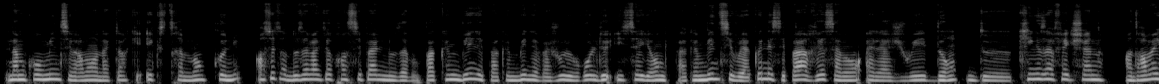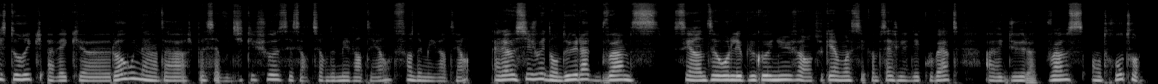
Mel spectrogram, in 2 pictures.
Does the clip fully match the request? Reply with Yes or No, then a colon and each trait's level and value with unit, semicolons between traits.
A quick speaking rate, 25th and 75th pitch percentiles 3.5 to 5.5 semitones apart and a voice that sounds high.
No: fast, 265 wpm; average, 2.8 semitones; high, 200 Hz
